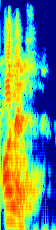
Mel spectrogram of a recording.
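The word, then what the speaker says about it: honest: कैसे पढ़ा जाता है एच जो है वो साइलेंट रहता है जिस प्रकार को प्रोनाउंसिएशन रहता है ऑनेस्ट जैसे कि इसका यूनिवर्स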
